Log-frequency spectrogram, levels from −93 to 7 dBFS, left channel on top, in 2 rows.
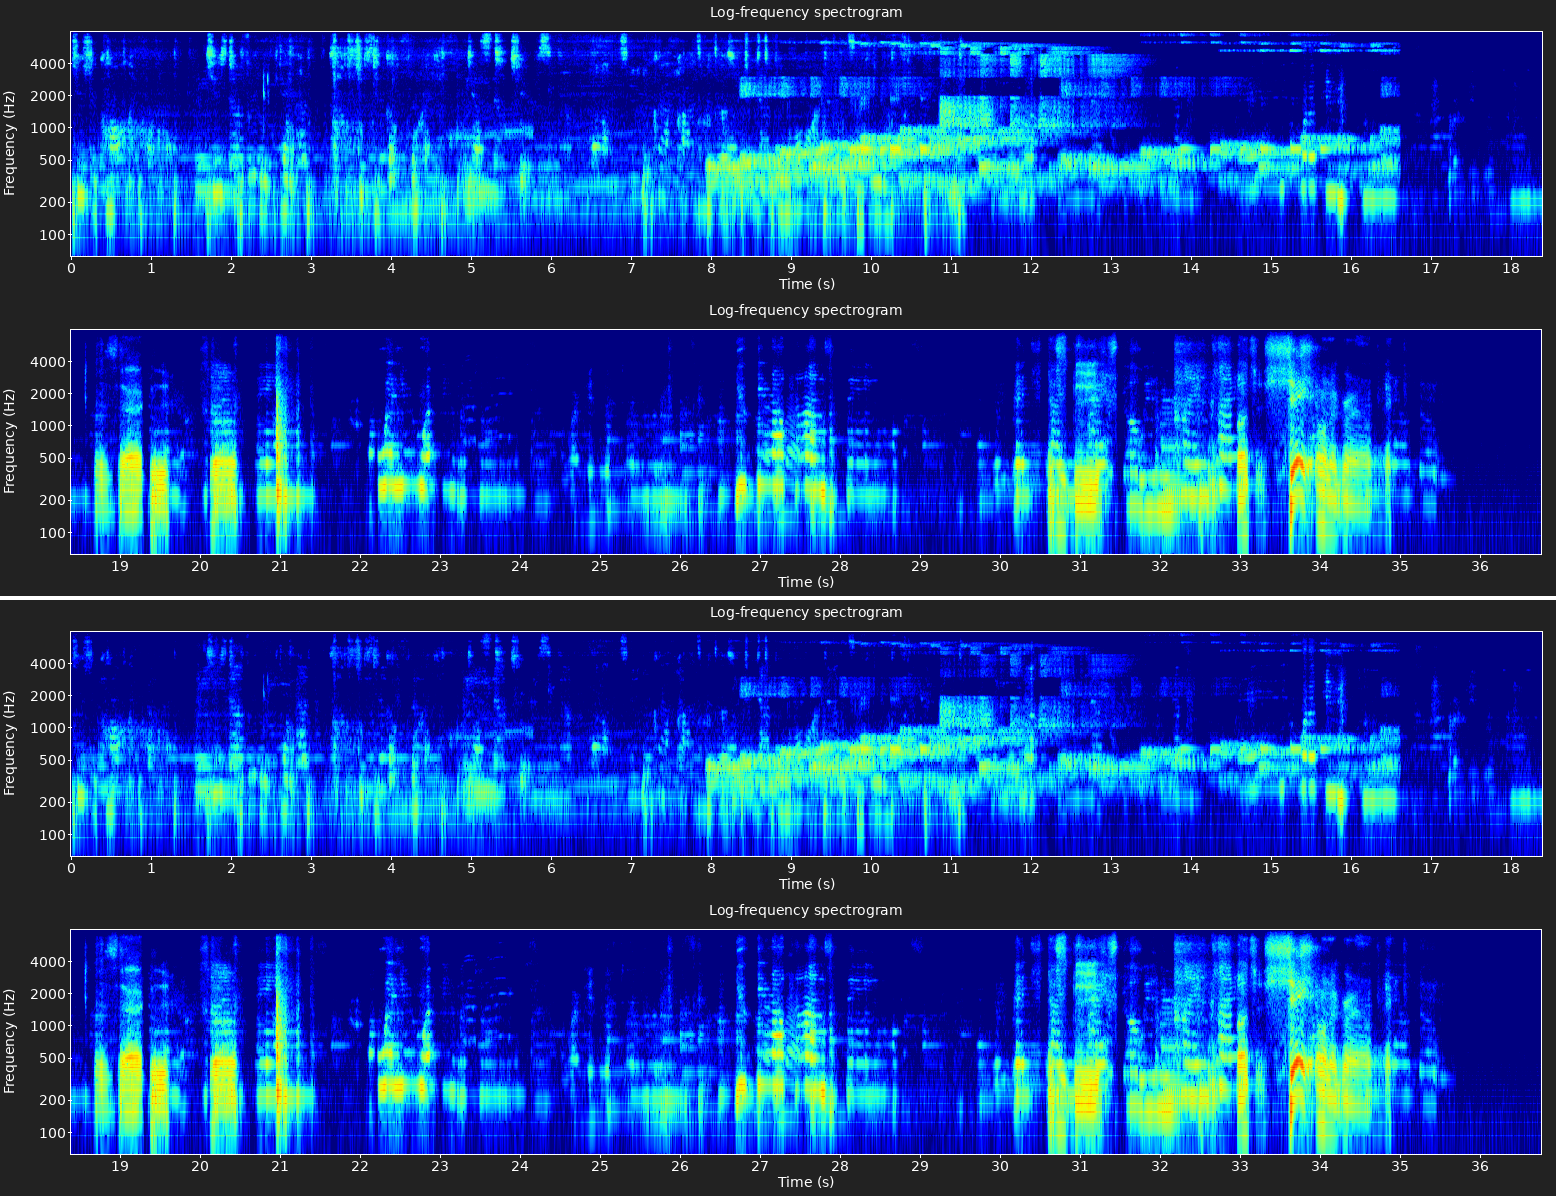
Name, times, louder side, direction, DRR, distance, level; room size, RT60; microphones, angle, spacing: voice 1, 1.5-2.1 2.8-3.0 3.8-3.9 4.9-5.4 8.6-8.7 11.9-12.0 14.6-14.8 15.4-16.5 18.7-19.7 20.0-21.3 22.2-23.2 24.6-24.7 25.7-25.9 26.7-27.8 28.1-28.5 30.2-35.0, right 2 dB, 25° right, 0.6 m, -32 dB
voice 2, 2.4-2.8 3.2-4.3 4.9-5.1 5.5-5.6 6.5-6.6 8.1-8.3 8.8-9.0 9.6-9.7 10.0-10.1 11.0-11.1, left 6 dB, 65° left, 0.4 m, -45 dB
sound 1, 7.9-16.6, left 3 dB, 80° left, 1.7 m, -43 dB
voice 3, 23.3-23.9 27.0-27.6 32.5-32.7, right 2 dB, 45° right, 3.4 m, -60 dB
head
